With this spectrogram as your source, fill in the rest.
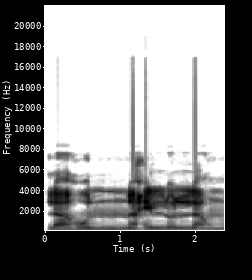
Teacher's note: نون مشدد ہے، اس کے اوپر ادغام بھی ہوگا، غنہ بھی ہوتا ہے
